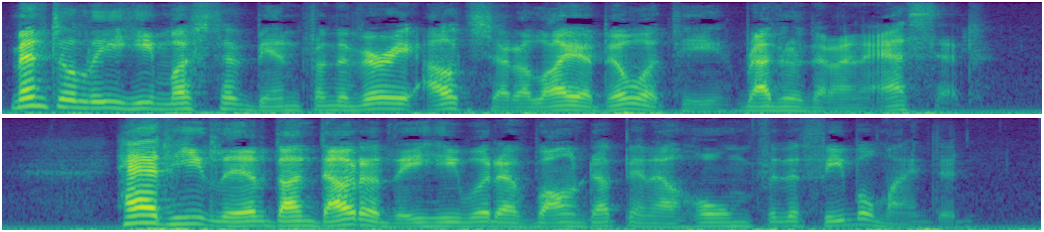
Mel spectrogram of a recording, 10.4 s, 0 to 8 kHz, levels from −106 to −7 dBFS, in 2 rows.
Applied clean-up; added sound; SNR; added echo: none; none; none; none.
